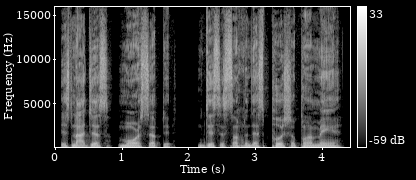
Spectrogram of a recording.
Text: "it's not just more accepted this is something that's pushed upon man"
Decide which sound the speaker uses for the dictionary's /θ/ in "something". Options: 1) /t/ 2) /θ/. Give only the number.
2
